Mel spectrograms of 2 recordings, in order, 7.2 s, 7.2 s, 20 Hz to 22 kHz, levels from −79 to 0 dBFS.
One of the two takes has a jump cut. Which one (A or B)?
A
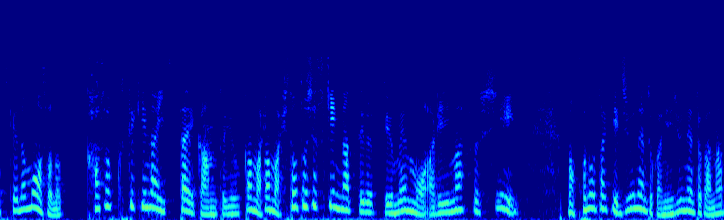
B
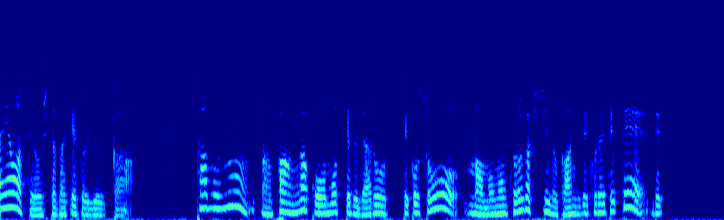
A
